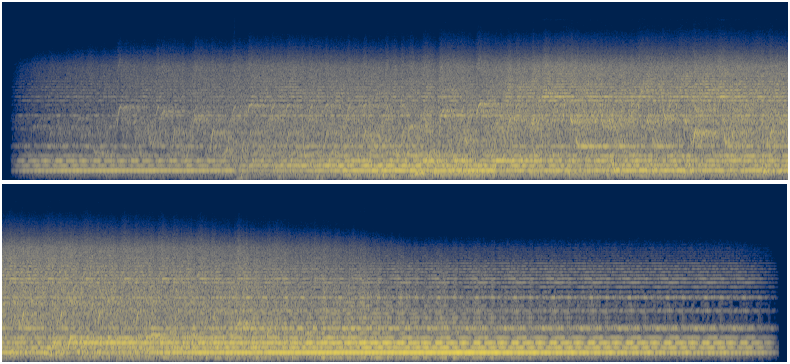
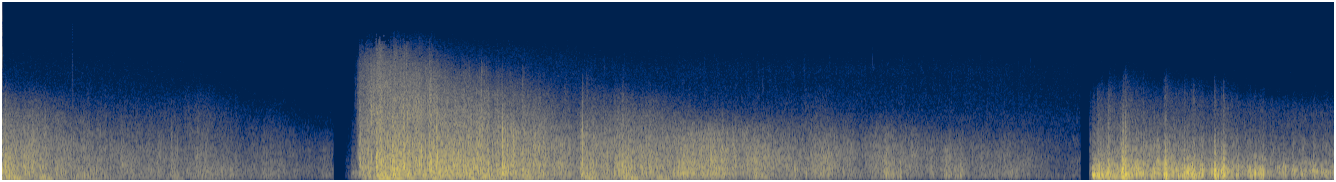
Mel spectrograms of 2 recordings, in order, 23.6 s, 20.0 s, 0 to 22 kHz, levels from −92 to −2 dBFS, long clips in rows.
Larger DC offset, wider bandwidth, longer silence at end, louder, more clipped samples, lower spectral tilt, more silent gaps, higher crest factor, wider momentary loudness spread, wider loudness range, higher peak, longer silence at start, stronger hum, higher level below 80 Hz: neither; second, 7.4 kHz vs 8.2 kHz; first, 0.2 s vs 0 s; first, -19 LUFS vs -24 LUFS; neither; second, -6 dB/octave vs -8.5 dB/octave; second, none vs 4.99-5.13 s, 16.20-16.29 s; second, 12 dB vs 24 dB; second, 12 LU vs 22 LU; second, 10 LU vs 19 LU; second, -6 dBFS vs -2 dBFS; first, 0.25 s vs 0 s; neither; second, -54 dBFS vs -38 dBFS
